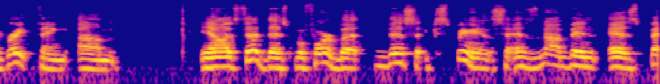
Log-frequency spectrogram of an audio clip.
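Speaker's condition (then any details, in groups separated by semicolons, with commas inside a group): Brain injury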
